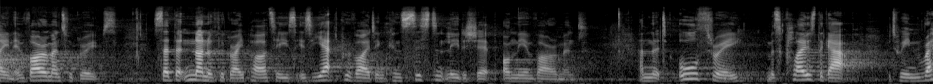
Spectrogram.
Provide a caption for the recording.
Adult woman speaking over microphone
